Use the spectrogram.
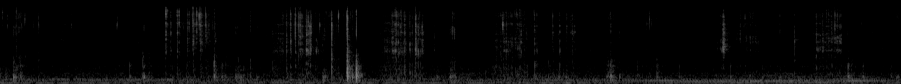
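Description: A utility blade cuts and shaves a narrow remaining piece of a solid, dried pink-yellow bar soap held in the hand. Dry, crisp scraping and crunching strokes come in bright bursts over a faint low hum.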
